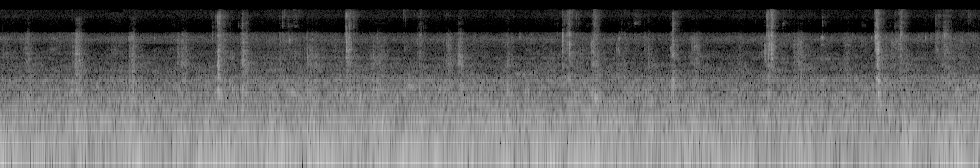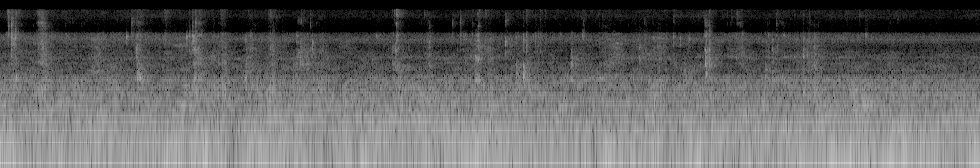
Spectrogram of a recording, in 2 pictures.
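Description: A person chewing and eating by hand close to the microphone, with many small sharp mouth and food clicks scattered throughout, over a steady low hum.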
